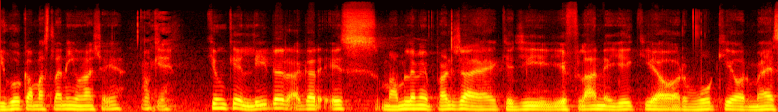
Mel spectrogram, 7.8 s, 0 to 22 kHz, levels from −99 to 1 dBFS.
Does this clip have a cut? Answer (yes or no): no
